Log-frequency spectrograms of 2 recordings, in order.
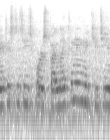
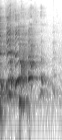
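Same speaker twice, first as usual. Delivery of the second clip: squealing laugh; cracking up loudly; high burst of laughter; 19 dB louder than usual. Real, not acted.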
